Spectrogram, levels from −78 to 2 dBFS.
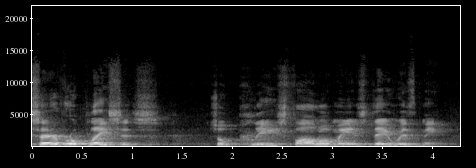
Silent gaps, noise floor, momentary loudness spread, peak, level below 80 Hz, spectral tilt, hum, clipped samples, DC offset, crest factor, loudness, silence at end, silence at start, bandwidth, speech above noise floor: none; -48 dBFS; 14 LU; -2 dBFS; -76 dBFS; -3.5 dB/octave; none; under 0.1%; under 0.1%; 18 dB; -20 LUFS; 0.15 s; 0 s; 13 kHz; 29 dB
